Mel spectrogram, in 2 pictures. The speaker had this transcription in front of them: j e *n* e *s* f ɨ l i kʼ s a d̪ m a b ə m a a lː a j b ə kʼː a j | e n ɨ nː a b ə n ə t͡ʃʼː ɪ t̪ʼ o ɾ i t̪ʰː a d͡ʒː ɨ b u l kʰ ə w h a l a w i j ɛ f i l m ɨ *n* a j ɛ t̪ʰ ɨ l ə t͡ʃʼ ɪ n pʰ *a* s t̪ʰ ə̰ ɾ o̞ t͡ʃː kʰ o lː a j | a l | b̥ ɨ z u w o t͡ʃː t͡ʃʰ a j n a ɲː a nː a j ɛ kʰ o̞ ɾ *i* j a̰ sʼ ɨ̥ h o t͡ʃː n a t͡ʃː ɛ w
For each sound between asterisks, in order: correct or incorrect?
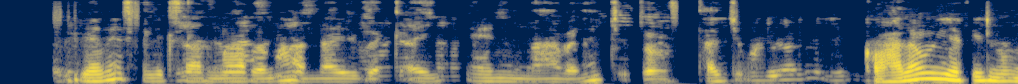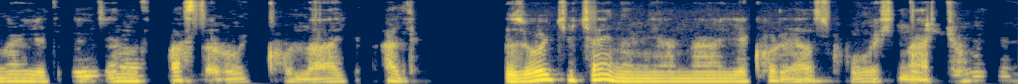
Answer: correct, correct, incorrect: nː, correct, incorrect: e

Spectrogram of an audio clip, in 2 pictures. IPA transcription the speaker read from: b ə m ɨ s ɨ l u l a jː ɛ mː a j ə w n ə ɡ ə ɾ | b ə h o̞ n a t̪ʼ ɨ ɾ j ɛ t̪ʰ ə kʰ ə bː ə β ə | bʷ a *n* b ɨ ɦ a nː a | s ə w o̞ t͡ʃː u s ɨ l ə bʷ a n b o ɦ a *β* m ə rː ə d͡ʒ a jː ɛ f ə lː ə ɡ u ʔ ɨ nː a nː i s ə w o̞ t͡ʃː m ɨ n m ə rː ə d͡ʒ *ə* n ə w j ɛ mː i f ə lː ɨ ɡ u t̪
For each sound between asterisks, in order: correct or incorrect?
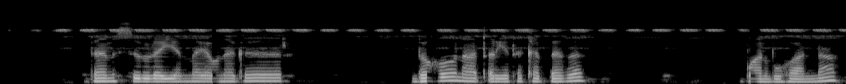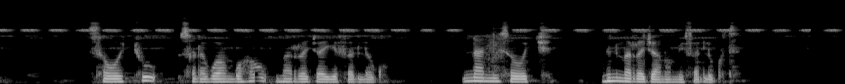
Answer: correct, incorrect: w, incorrect: a

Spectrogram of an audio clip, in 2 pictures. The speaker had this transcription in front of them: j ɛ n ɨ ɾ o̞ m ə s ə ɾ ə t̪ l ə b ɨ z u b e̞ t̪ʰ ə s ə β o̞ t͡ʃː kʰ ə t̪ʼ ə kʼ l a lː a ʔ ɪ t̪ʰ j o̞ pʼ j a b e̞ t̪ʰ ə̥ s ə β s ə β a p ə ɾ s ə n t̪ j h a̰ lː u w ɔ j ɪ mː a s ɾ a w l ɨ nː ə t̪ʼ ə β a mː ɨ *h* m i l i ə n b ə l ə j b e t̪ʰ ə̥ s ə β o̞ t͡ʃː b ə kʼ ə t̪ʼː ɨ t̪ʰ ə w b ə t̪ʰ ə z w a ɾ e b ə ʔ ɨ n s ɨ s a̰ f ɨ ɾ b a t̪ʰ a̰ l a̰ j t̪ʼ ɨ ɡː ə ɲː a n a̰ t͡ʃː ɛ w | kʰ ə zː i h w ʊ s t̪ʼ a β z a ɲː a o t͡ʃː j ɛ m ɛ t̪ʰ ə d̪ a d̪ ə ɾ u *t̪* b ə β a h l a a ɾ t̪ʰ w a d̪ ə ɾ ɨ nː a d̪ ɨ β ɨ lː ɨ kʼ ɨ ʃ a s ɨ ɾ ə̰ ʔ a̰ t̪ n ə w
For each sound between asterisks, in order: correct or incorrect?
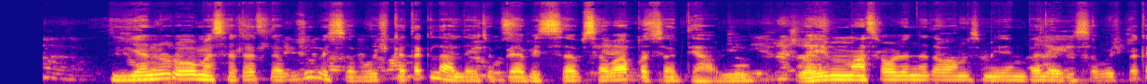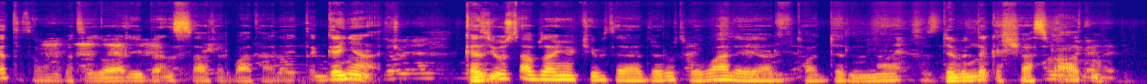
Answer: incorrect: s, correct

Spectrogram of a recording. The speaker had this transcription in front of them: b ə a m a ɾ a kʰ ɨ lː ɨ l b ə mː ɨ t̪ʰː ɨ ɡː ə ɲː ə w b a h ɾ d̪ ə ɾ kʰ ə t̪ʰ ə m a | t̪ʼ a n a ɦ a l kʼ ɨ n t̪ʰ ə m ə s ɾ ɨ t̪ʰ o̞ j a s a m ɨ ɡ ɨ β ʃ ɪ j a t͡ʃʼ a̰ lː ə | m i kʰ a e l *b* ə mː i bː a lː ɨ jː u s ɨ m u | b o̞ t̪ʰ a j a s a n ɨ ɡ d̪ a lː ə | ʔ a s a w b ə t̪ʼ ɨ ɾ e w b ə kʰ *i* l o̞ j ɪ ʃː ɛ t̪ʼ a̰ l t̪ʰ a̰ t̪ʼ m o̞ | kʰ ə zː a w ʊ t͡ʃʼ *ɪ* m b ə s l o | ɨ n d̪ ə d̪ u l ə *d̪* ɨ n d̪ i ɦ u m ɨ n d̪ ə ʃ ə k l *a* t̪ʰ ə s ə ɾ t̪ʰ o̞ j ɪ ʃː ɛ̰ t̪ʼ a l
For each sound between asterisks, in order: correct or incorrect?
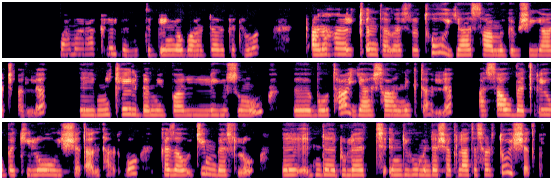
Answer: correct, correct, incorrect: i, incorrect: t̪, correct

